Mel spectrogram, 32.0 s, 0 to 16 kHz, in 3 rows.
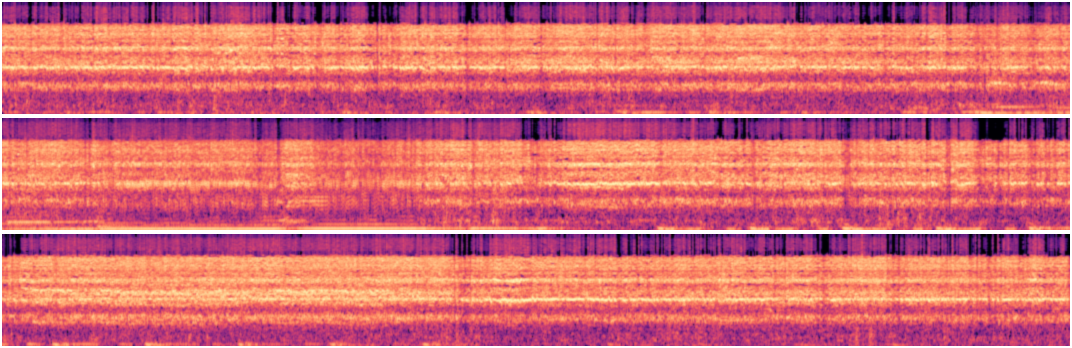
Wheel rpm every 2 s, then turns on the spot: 230, 230, 230, 230, 230, 230, 220, 230, 230, 230, 230, 220, 220, 230, 230, 230.
none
